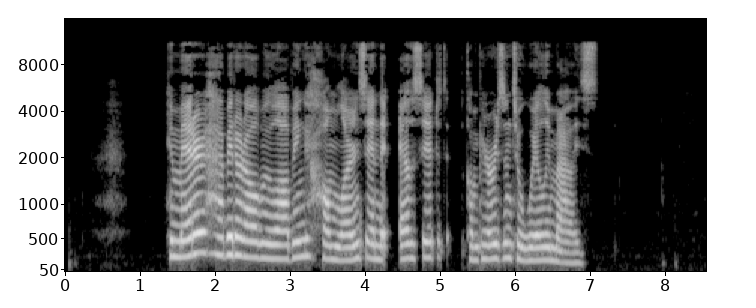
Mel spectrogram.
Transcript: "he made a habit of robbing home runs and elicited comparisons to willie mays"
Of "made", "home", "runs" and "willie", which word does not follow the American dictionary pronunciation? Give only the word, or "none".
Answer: runs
